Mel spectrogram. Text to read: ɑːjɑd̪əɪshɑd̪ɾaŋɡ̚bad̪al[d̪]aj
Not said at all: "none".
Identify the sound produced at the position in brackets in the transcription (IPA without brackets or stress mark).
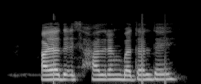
d̪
